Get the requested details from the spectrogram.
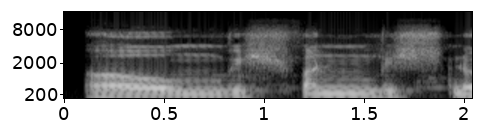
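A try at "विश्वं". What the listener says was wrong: Not Vishwan. You're doing Vishwan. Vishwam. Vishwam.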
